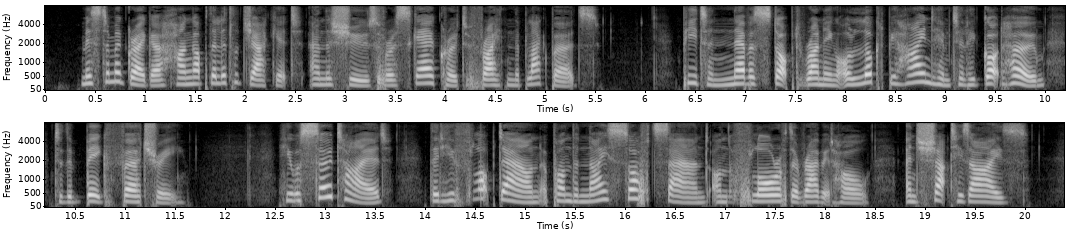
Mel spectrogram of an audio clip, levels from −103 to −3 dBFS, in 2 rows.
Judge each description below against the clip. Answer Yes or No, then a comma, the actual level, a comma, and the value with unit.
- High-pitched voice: Yes, high, 210 Hz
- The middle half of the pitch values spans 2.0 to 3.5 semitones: No, average, 4.1 semitones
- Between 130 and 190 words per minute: Yes, average, 175 wpm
